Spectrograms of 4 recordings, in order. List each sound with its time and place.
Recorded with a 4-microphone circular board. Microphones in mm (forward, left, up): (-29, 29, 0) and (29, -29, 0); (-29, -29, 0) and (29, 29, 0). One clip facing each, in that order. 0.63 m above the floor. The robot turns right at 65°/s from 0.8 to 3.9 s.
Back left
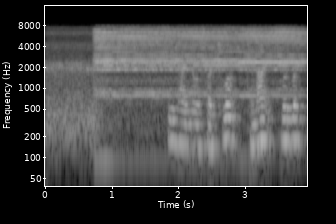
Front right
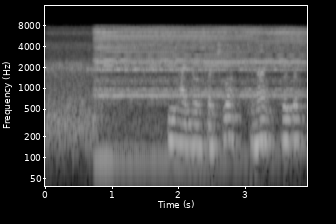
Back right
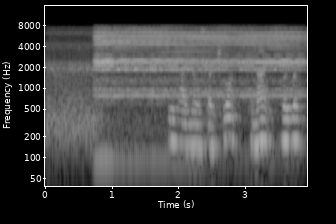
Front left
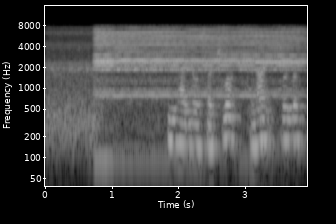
1.8 s a woman speaking: 10° left, 1.5 m; by 3.9 s 140° left, 1.5 m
